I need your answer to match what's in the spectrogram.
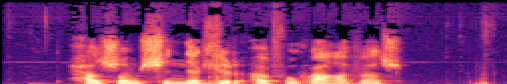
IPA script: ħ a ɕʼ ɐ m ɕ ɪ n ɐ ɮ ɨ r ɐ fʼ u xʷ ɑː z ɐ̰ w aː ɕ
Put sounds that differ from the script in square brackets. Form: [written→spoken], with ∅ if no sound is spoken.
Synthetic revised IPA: ħ a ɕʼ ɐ m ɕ ɪ n ɐ ɮ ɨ r ɐ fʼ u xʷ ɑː [z→ʁ] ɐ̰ [w→v] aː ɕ

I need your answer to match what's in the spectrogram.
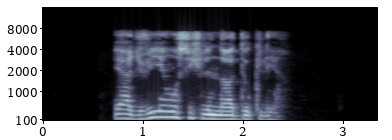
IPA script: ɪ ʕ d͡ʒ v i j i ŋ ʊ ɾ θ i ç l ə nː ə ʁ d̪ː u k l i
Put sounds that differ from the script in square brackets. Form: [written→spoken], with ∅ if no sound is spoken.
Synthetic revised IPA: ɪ ʕ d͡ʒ v i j i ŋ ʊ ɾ [θ→s] i ç l ə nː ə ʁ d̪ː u k l i

